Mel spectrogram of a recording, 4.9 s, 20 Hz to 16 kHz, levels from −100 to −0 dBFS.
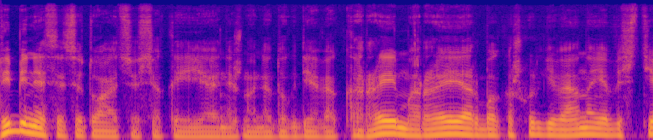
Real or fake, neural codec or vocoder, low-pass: real; none; 14.4 kHz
